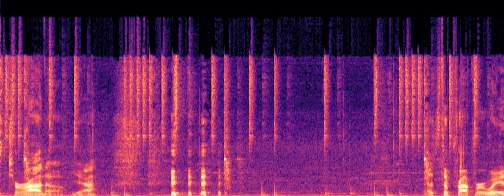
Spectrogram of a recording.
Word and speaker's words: Toronto: Canadian from duh or or Toronto right not Toronto it's Toronto yeah that's the proper way to pronounce Toronto Toronto Toronto it's Thursday night man everyone's gonna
